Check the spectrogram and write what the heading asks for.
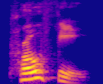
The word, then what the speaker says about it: Prophy: We are with Glenn Galloway from the basement, and we are with Prophy, which rhymes with trophy.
